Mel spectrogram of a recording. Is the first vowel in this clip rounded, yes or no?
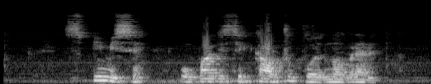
no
